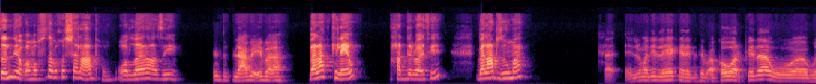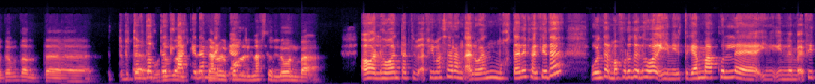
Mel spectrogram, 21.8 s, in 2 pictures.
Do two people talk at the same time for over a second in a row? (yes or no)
yes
